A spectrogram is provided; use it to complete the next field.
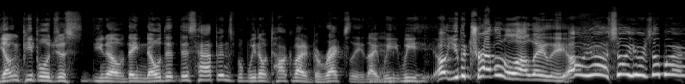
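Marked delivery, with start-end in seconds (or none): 3.9-6.9 put-on grandma voice, much higher and louder. Acting out someone who has seen their online posts: grandmother voice. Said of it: "your grandmother has a very grandmother voice".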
